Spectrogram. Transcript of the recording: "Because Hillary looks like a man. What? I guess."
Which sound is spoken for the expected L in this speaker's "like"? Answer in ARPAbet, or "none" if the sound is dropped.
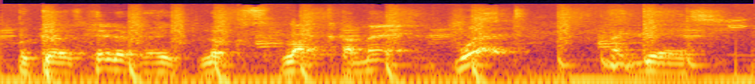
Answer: L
